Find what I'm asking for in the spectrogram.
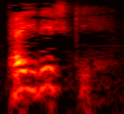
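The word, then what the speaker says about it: paidiski (παιδίσκη): And the word there is, in the Greek, is 38:14, and the Strong's, and it's pronounced the way I got it, paidiski, like, almost like she was paid to do it.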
